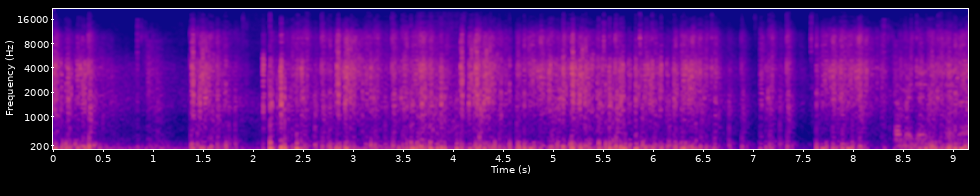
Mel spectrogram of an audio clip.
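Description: Civil War battle in the game Grand Tactician, with dense, crackling rifle fire and booming artillery from Richmond Howitzers rolling continuously, loud and near, with a voice speaking over parts of it.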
